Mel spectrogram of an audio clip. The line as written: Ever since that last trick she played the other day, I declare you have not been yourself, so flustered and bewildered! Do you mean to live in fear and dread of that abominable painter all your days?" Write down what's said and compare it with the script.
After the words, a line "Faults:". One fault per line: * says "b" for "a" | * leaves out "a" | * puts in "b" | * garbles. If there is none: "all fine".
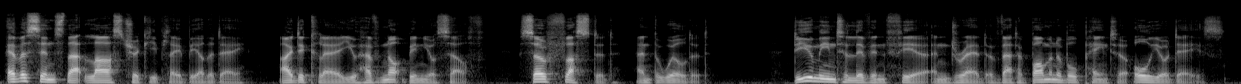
Ever since that last trick he played the other day, I declare you have not been yourself, so flustered and bewildered! Do you mean to live in fear and dread of that abominable painter all your days?"
Faults:
* says "he" for "she"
